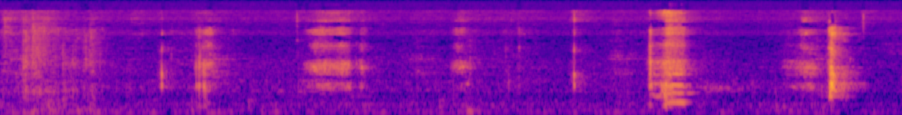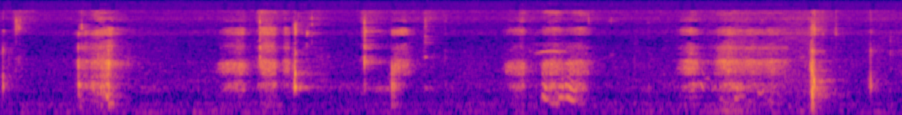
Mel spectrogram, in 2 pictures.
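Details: Repeated short, soft gulping catches at irregular intervals in a quiet room from a newborn baby boy, his first hiccups.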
